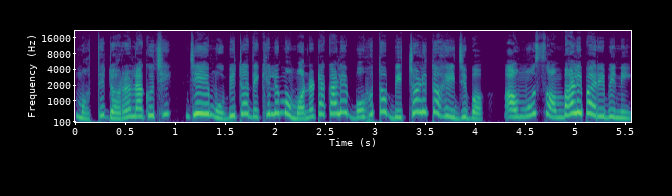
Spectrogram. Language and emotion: Odia, fearful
